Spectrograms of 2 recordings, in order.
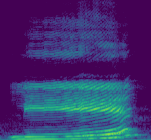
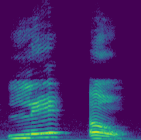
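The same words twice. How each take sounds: First: "Leão" in two drawn-out syllables, long gap between; split into syllables. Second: Said in the usual way. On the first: Shown as a demonstration. Teacher showing pupils the syllables, "Leão" slowly split. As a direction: stretch each syllable of "Leão", pausing after the first. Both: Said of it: "separar aqui em sílaba".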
